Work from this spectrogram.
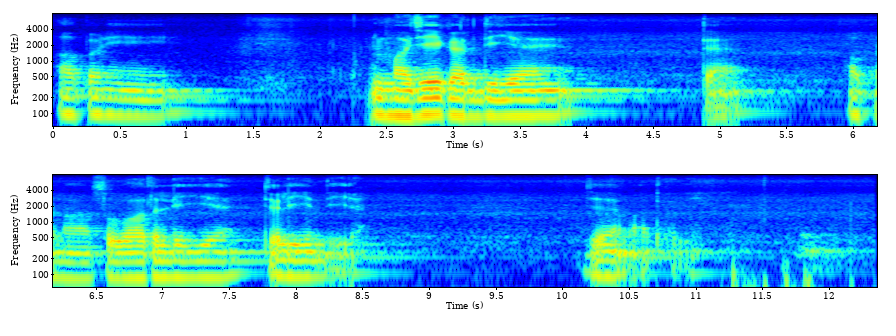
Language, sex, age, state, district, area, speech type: Dogri, male, 30-45, Jammu and Kashmir, Kathua, rural, spontaneous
